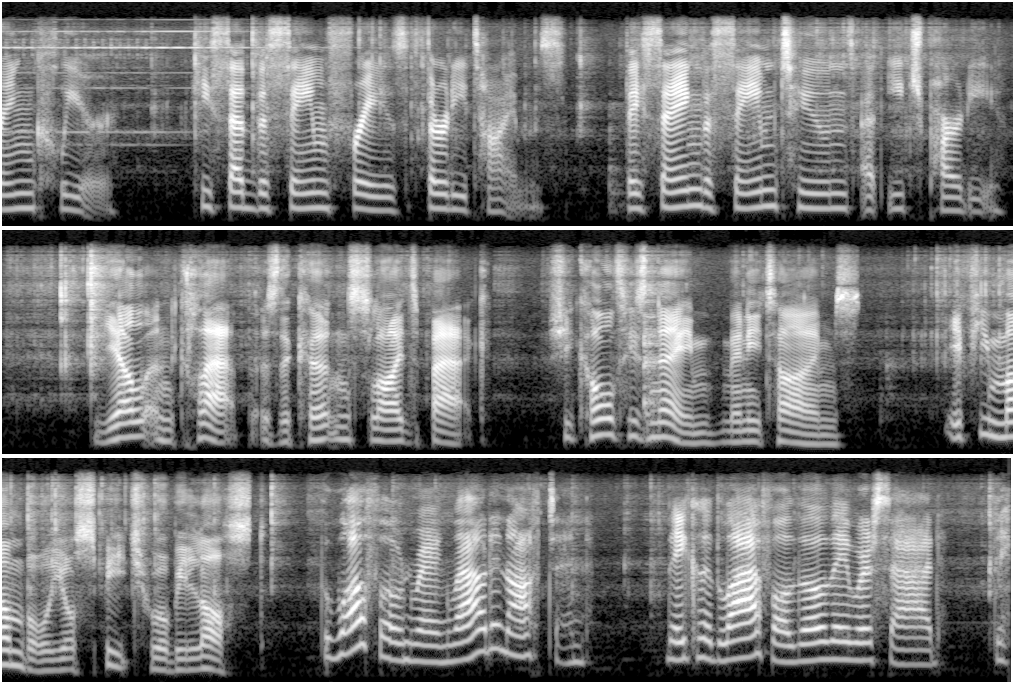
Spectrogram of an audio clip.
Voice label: Office microphone sample; Astro A10 Gen2

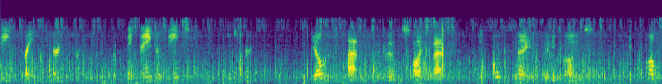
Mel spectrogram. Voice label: Wind microphone sample; HyperX Cirro Buds Pro

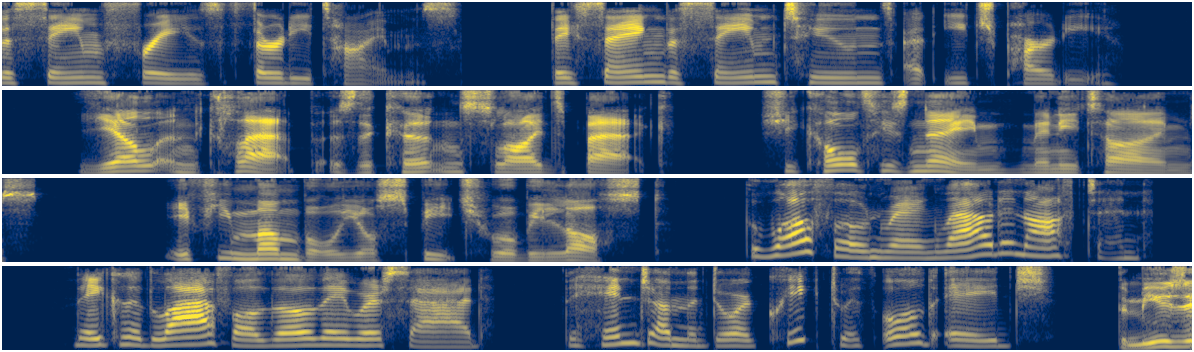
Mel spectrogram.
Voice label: Wireless Ideal microphone sample; Steelseries Arctis Nove 5x

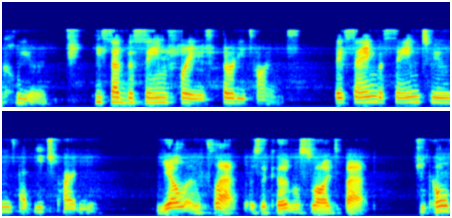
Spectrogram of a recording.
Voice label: Street microphone sample; Nothing Ear 2

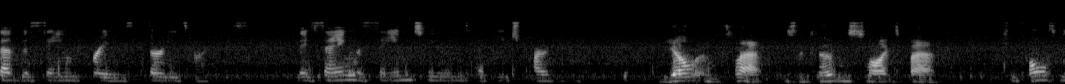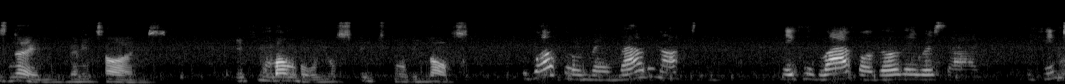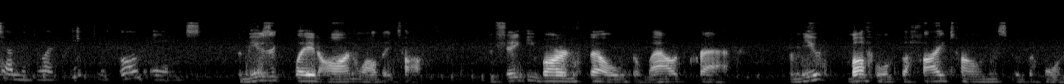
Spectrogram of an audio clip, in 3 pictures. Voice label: Beats Powerbeats Pro Wind microphone sample

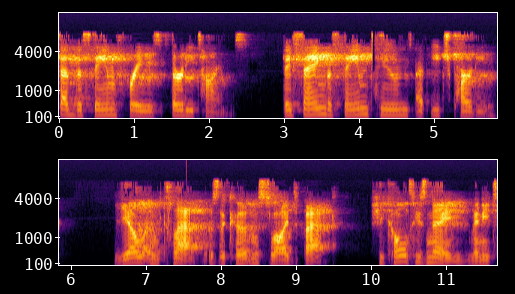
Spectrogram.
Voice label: Reverb; Soundcore Liberty 5

